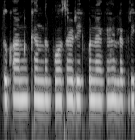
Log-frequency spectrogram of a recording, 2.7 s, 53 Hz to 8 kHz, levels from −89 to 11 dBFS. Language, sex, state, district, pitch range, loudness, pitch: Hindi, female, Bihar, Patna, 220-225 Hz, -14 LUFS, 225 Hz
